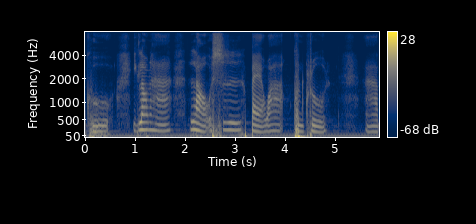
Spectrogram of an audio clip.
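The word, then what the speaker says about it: 老师: ศัพท์ ที่ 5 นะ คะ เขา อ่าน ว่า เหล่า ชื่อ แปล ว่า คุณ ครู อีก เล่า นะ คะ เหล่า ซื้อ แปล ว่า คุณ ครู หา ต่อ ไป คำ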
